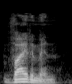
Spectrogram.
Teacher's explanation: That middle vowel becomes less clear and turns into the subtlewah.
